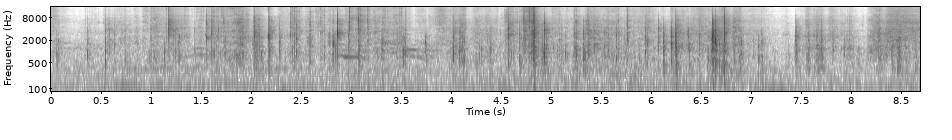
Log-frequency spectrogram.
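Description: A mail envelope being torn open and its paper crinkled by hand: irregular crackling and tearing with many small sharp rustles.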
